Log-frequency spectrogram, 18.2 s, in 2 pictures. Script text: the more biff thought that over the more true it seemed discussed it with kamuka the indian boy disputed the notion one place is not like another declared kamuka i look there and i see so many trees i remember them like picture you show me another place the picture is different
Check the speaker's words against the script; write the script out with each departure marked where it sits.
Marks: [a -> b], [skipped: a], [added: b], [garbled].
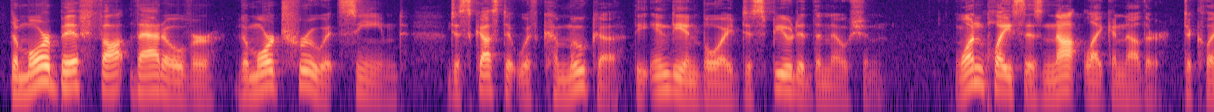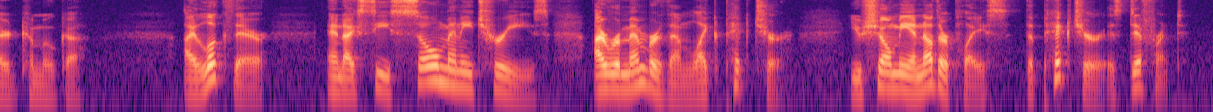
the more biff thought that over the more true it seemed discussed it with kamuka the indian boy disputed the notion one place is not like another declared kamuka i look there and i see so many trees i remember them like picture you show me another place the picture is different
